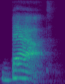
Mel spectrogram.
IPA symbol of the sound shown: æ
